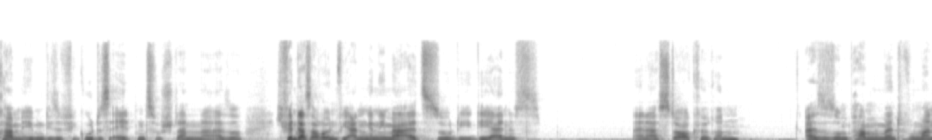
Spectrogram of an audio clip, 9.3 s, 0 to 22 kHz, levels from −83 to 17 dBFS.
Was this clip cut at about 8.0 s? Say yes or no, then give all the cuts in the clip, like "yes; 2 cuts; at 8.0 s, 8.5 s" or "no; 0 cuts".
yes; 1 cut; at 8.0 s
